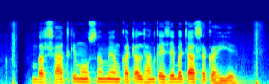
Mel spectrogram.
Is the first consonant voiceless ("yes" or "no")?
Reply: no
